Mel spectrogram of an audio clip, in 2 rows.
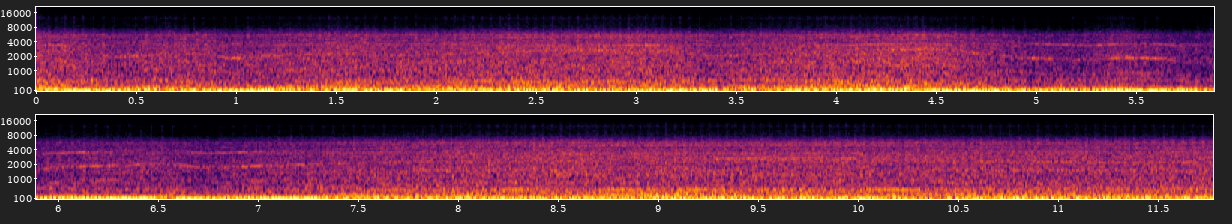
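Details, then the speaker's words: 1971 Chevy K10 4x4 pickup, 350 small-block V8 with carburetor, revived after sitting ~10 years, cold, choke on, carb gasket leaking: deep, lumpy idle sitting low and slightly uneven but self-sustaining; low rough idle, owner suspects old gas. "That's out of idle. It might be idling low right now due to the just because of that gas."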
